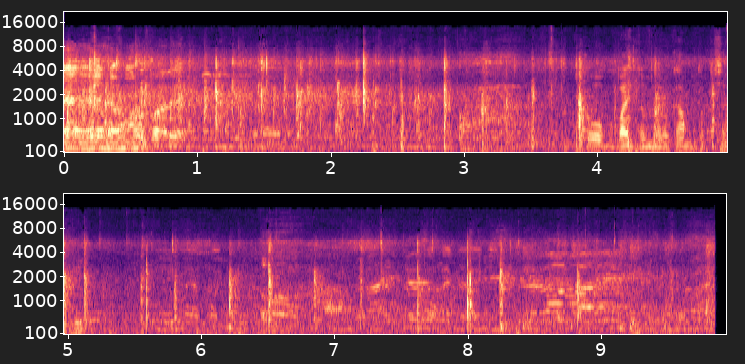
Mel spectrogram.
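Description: Several young men talk and call out close by.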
